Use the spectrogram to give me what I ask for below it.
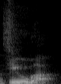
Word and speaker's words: জিহ্বা: ধরো তোমার মুখের মধ্যে কোন খাবার ঢুকছে তাহলে তুমি প্রথমে এই মুখের যেই জিহ্বা এবং জিহ্বা তো না জিভা সঠিক উচ্চারণ নিয়ম অনুযায়ী এবং দাঁত দিয়ে তুমি খাদ্রব্যটাকে পিশতেছো।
